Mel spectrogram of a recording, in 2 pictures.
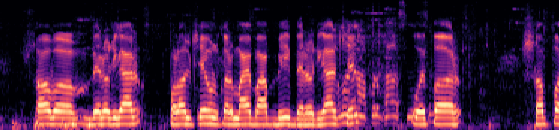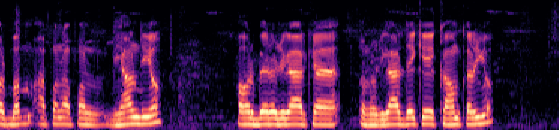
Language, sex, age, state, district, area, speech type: Maithili, male, 45-60, Bihar, Araria, rural, spontaneous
